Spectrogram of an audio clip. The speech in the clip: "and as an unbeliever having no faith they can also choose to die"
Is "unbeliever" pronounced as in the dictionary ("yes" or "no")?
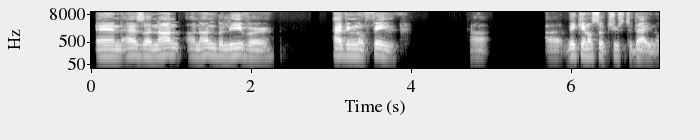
yes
